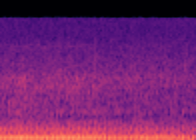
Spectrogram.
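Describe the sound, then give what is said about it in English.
A car's engine hums as it rolls down a steep hill on a narrow country road at night, a steady, even drone with no breaks and no voices. “the car swings into an old, little-used highway and speeds into the country. Turning into a narrow road, it is now rolling down a steep hill”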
